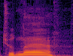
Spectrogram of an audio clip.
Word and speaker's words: чудная: У нас чудная, не московская еда. Да, это еда, которая мне интересно готовить. Чудная именно на этот слог ударения? Да. Или чудная, может быть? Нет, она чудная, чудная еда.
